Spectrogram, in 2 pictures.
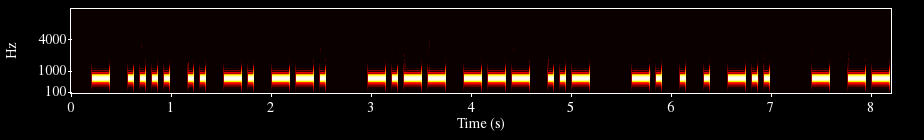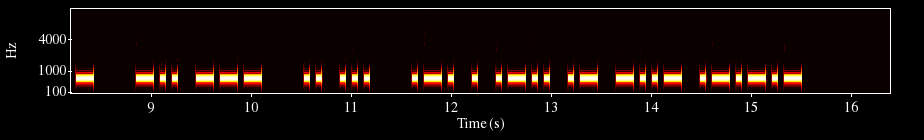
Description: Morse code, heard as a keyed tone, about 21 wpm, 700 Hz. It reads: THING YOU NEED TO DO IS RELAX.
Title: Sentences with 8-Word Phrases - 20wpm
